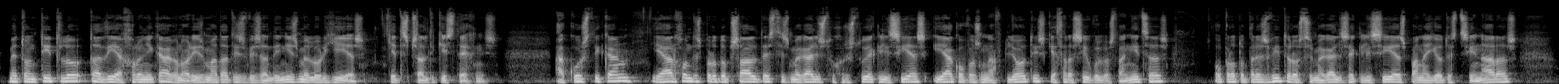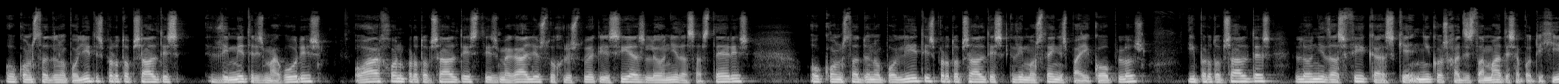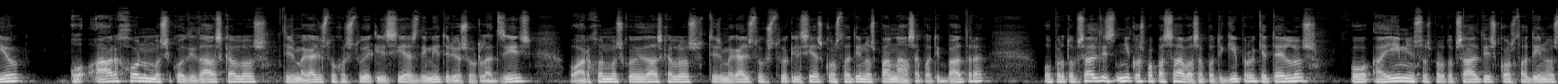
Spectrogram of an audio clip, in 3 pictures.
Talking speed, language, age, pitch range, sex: 125 wpm, Greek, 40-59, 110-135 Hz, male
